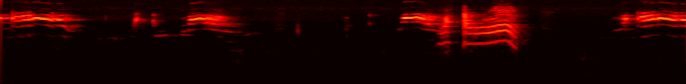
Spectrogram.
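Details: Pet Indian ringneck parrot, a talking bird kept indoors, giving harsh nasal rising and falling squawks in short bursts separated by pauses, with a brief louder bar-like note in the middle.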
